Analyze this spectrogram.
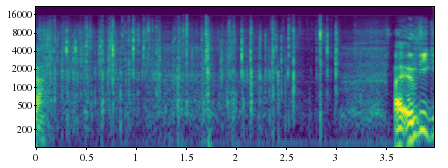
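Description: Small items rustle and click in a man's hands.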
